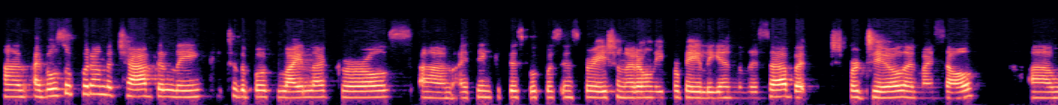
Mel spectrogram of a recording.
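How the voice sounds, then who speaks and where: A woman moderates a virtual panel in a brisk, polite way, filling pauses with a soft "um." Her mid-pitched voice comes through dull, lo-fi call audio. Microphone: video call.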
